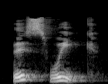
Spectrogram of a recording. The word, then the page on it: this week: American English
